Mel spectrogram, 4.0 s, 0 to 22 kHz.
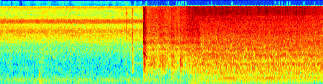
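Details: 2011–2017 Jeep Grand Cherokee after DIY thermostat replacement and bleeding air through the air valve: cranks, catches cleanly and settles into a smooth, steady idle with no knocks or squeals; normal idle.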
